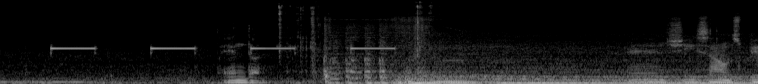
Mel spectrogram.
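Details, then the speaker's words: 2008 Honda CR-V after catalytic converter replacement and P0420 code cleared: starts after chimes and settles into smooth, even idle with no puffing or ticking, no exhaust leak. "beautiful. No exhaust leak."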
